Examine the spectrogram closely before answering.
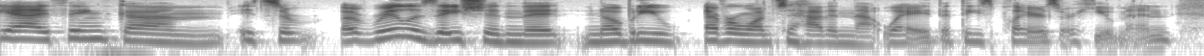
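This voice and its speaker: A woman's a normal speaking voice at a medium pitch and moderate pace, with hardly any pauses, on a very clean recording with a silent background. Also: ordinary pitch variation. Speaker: podcast co-host. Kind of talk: casual sports talk.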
